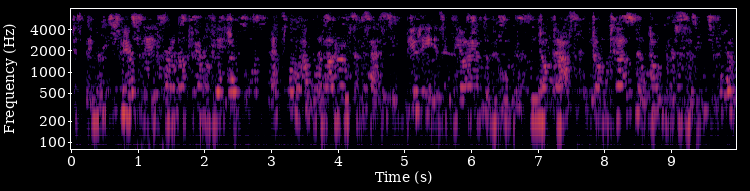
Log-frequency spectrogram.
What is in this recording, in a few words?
test female liverec 250ms 5cm sim; SiSEC08; SiSEC underdetermined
